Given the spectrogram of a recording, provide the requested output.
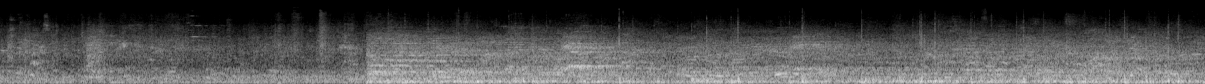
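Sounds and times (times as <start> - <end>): basketballs bouncing on wooden floor: 3.7 - 12.0.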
